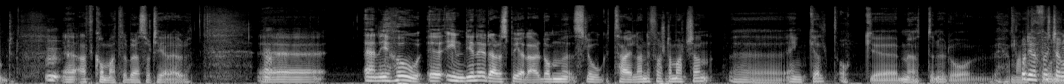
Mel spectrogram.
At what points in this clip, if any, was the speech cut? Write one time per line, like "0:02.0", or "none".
none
